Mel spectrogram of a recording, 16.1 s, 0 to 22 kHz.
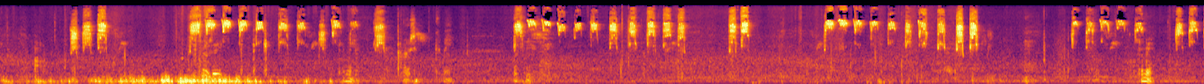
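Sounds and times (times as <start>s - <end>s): young bird cheeping: 0.9s - 1.6s, 2.4s - 5.7s, 6.8s - 10.1s, 10.9s - 13.2s, 14.3s - 16.0s.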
